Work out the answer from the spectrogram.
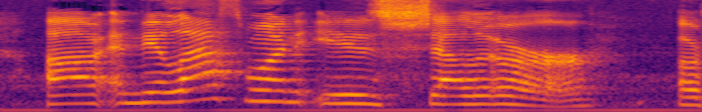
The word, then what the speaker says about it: Chaleur: And the last one is Chaleur, or Chalet. That's not how you pronounce it. It's C-H-A-L-E-U-R.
